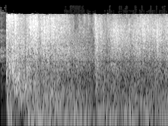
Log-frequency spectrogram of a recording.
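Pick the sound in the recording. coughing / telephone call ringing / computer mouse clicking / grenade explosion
grenade explosion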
